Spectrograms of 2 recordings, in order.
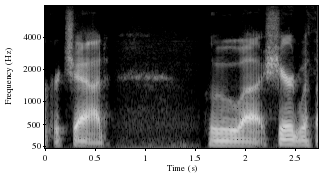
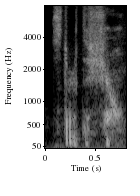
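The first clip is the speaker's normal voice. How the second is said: soft whispered cue; whispered aside; 11 dB quieter than usual. Real, not acted. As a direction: whisper it off mic.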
